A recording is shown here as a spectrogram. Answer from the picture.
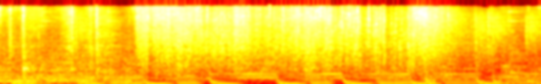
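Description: Cardboard shipping box being torn open by hand: packing tape and cardboard ripping, with the longest, loudest rip running from about a second in until near the end.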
